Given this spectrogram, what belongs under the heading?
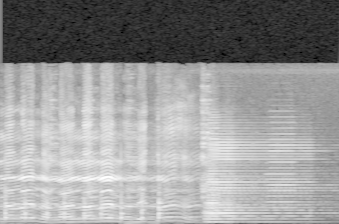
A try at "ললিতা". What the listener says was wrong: নাকি লালাই লালাই লালাই লালাই ললয় ললয় ললিতা? মাসি, ওটা লালাই লালাইও নয়, আর ললয় ললয়ও নয়, বলো ললিতা।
